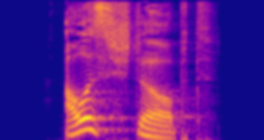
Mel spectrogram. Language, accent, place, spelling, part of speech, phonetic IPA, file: German, Germany, Berlin, ausstirbt, verb, [ˈaʊ̯sˌʃtɪʁpt], De-ausstirbt.ogg
- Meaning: third-person singular dependent present of aussterben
